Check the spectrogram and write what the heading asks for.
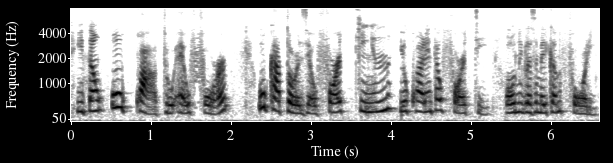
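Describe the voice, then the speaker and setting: A Brazilian woman with a fairly high voice teaches an exam-prep English lesson. She is upbeat and keeps checking in with her listeners. The sound is dry and close, with no room echo. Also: moderate pace, vocal fry. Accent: Brazilian Portuguese. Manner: calls herself 'the teacher' in third person.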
